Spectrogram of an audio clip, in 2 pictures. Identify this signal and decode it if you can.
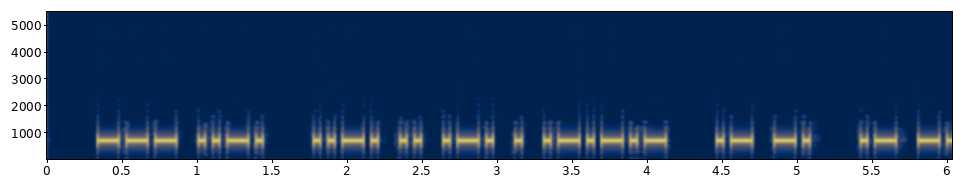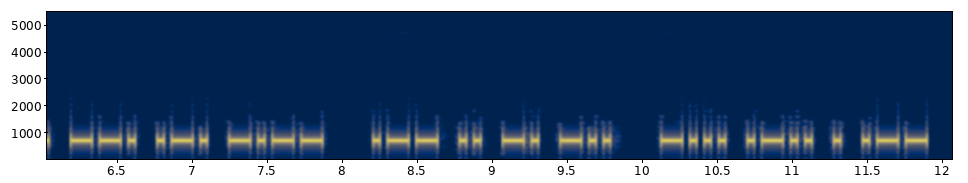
Morse code, heard as a keyed tone, about 25 wpm, 700 Hz. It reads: OF FIRE. AN ANGRY WIND BLEW
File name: Pinocchio / Pinocchio ch6 25 25 ik1hge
